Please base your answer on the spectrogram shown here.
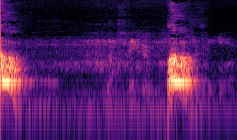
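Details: Pet English bulldog watching the Puppy Bowl on television, giving two brief, rough, mid-pitched barks spaced under two seconds apart over a quiet background hum from the TV.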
